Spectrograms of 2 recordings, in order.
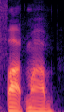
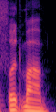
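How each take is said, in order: First: The first word sounds like 'fot'. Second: The first word sounds like 'foot'. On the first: This is how most people in the country say it. The speaker calls it wrong. "I know that they're all saying fot mob" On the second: This matches the Norwegian pronunciation. The speaker calls it right. "Just say foot mob"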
